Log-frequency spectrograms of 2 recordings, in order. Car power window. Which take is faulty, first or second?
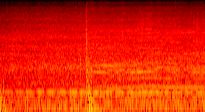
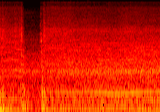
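second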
